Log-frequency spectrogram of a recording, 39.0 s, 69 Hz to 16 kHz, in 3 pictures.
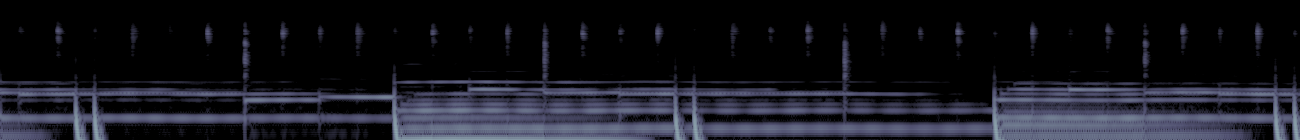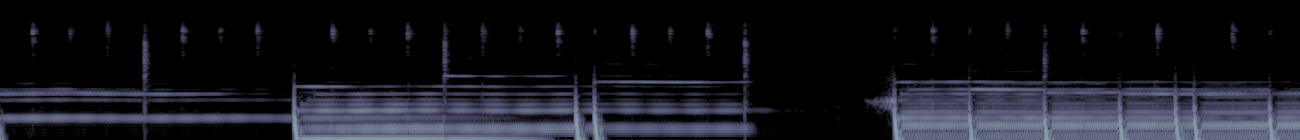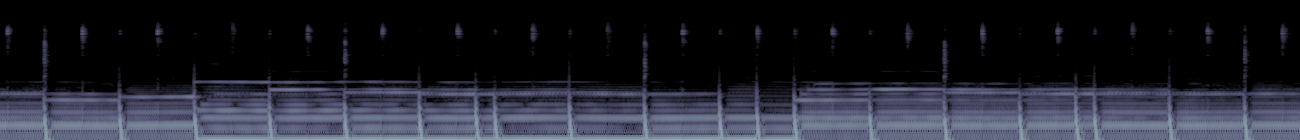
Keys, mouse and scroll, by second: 2.5 3, 2.7 click, 8.3 ctrl+r, 12.0 ctrl+r, 12.9 middle click, 14.9 2, 16.9 ctrl+b, 27.8 middle click, 31.2 3, 32.9 click, 36.1 middle click, 37.1 x, 38.7 middle click.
